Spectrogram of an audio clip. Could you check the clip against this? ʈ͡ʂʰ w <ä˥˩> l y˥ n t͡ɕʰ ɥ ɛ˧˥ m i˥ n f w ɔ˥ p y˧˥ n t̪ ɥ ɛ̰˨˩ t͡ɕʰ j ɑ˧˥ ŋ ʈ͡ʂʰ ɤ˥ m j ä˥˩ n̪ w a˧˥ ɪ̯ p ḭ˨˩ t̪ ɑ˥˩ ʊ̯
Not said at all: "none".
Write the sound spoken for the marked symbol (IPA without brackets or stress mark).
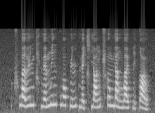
ä˥˩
